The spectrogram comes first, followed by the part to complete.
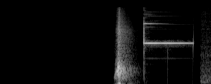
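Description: Subscribe-button animation sound effects: a brief swish of noise a little over a second in, then a bright bell-notification ding that rings for about half a second and cuts off abruptly.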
